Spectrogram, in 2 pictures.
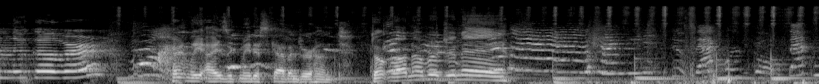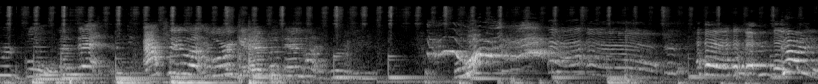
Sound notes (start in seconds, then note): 5.2 children yelling; 8.9 children talking; 12.4 toddler laughs; 12.4 toddler shouts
